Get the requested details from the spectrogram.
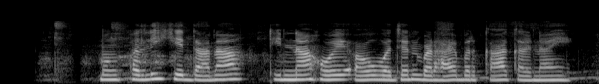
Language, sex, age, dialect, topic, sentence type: Chhattisgarhi, female, 51-55, Eastern, agriculture, question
